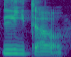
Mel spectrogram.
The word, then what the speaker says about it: little: Es como little. La T y la doble T es como si se convirtieran en una R. ¿Sí? Little. En inglés británico es little, ¿no?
